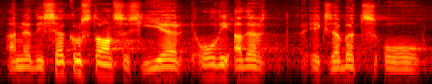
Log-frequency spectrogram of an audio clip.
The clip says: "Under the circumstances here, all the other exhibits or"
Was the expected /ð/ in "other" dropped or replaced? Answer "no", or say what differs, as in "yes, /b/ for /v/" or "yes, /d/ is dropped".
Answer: no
